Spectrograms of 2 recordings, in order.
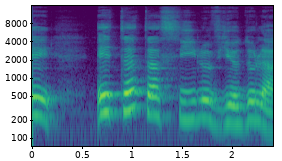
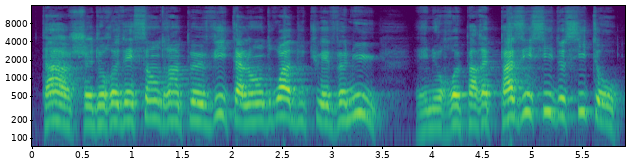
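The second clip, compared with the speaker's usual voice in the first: imperious order; 5 dB louder than usual. A narrator's reading. Old man orders Dete back down, louder and commanding. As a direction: order her off the mountain. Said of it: "dit d'un ton impératif".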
